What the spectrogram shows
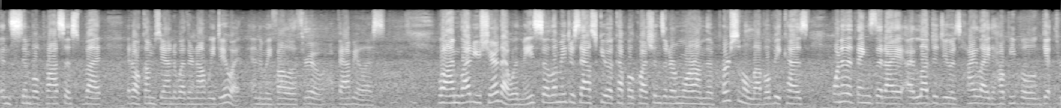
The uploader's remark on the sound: On location at the Pennsylvania Women’s Conference at the Philadelphia Conference Center.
